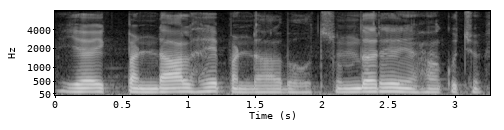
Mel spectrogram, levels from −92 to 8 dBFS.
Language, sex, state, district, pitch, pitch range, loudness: Hindi, male, Chandigarh, Chandigarh, 120 Hz, 115-130 Hz, -15 LUFS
